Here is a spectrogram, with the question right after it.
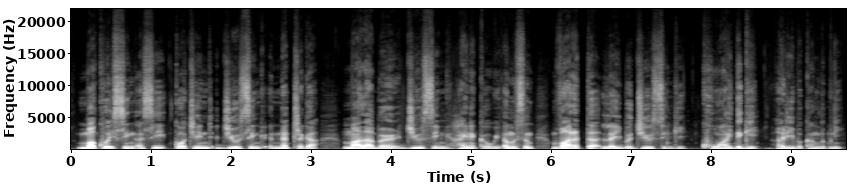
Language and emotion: Manipuri, neutral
